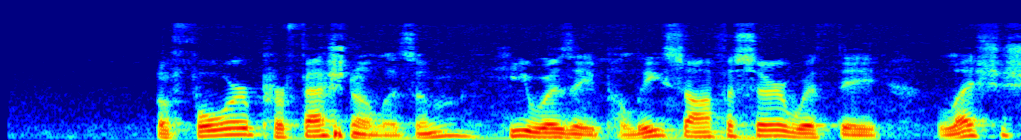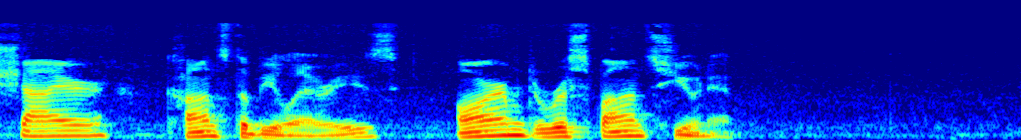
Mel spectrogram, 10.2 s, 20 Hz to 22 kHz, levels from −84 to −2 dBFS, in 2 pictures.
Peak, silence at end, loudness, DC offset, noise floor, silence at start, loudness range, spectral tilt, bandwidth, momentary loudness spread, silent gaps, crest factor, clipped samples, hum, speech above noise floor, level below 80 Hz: -4 dBFS; 1.45 s; -18 LUFS; under 0.1%; -59 dBFS; 0.8 s; 4 LU; -9 dB/octave; 11 kHz; 10 LU; none; 16 dB; under 0.1%; none; 42 dB; -44 dBFS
